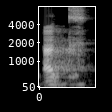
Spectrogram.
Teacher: Untuk kafnya dikeluarkan nafas sedikit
